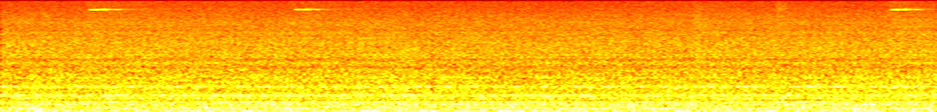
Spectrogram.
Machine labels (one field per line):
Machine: fan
